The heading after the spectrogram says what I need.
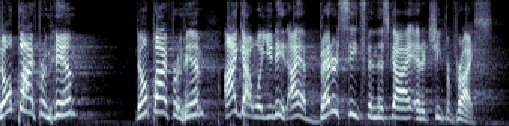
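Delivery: high, loud yelling in a scalper voice.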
